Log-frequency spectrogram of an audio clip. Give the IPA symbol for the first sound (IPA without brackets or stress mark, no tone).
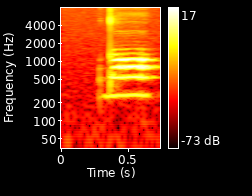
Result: d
